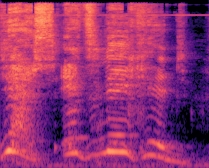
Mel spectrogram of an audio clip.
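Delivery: high, loud yell at the top of the lungs. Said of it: "I hear [name] yelling at the top of his lungs".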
